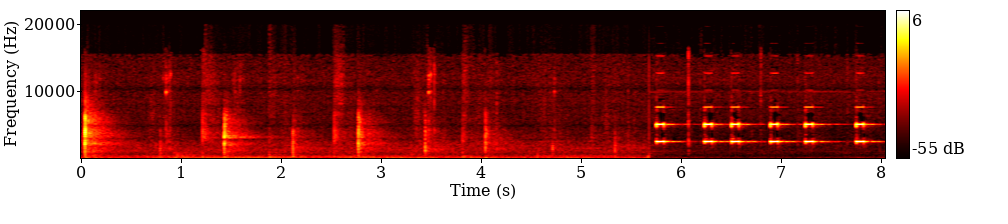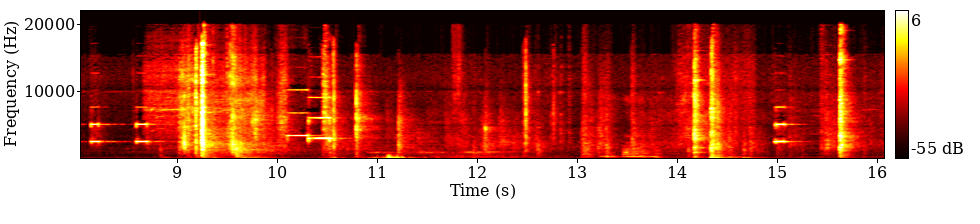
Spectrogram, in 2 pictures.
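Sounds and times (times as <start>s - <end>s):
keypad beeps: 5.8s - 8.8s.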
